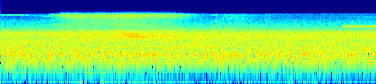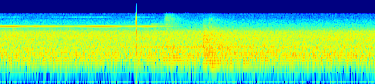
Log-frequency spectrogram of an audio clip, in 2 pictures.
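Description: Steady noise of a commuter train standing at a station platform, with a brief hiss of air about a second in. Midway a single high beep holds for nearly two seconds and is cut off by a sharp click, followed shortly by a softer knock.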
